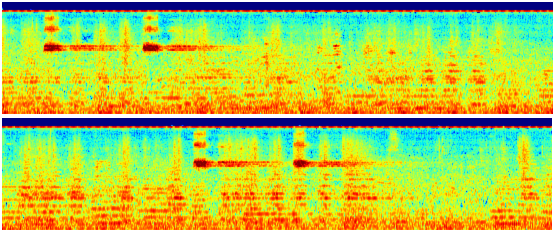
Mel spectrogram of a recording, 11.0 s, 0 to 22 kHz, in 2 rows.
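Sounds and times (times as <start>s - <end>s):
brass chords: 0.0s - 11.0s
marching drums: 0.0s - 11.0s.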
